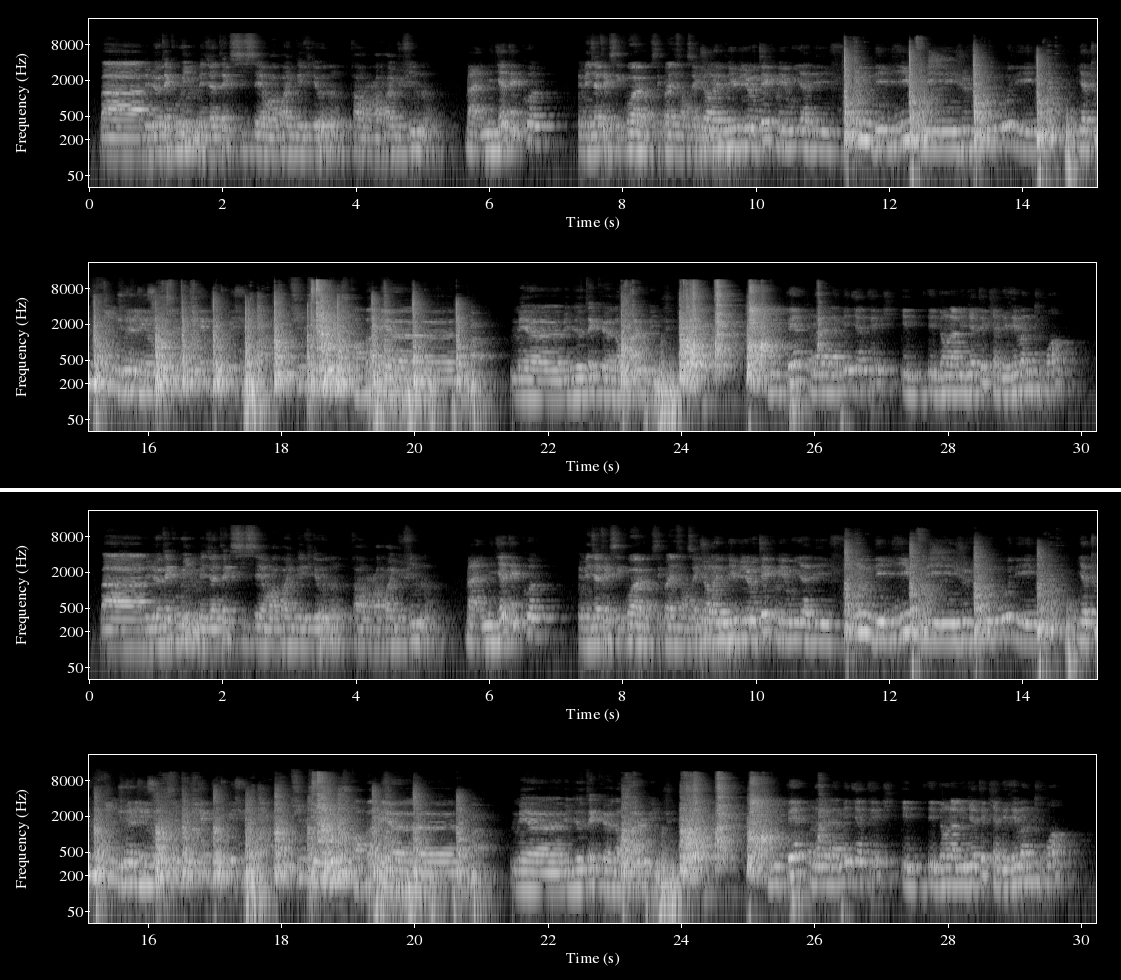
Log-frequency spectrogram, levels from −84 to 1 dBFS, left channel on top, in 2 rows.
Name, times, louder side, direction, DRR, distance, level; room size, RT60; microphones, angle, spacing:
voice 1, 0.2-5.1 7.3-9.6 15.3-16.4 18.1-20.7 21.4-23.8, equal, 60° left, -10 dB, 0.7 m, -28 dB
voice 2, 5.7-6.8 9.2-14.4 14.8-16.1 16.4-17.8 25.3-29.7, right 2 dB, ahead, -4 dB, 0.5 m, -29 dB
sound 1, 11.3-11.7 12.3-12.7 13.3-13.6 14.2-14.8 15.2-15.6 16.1-21.0 23.1-25.8 26.0-26.4, left 3 dB, 80° left, 0.3 m, -23 dB
2.3 x 2.2 x 2.6 m, 0.77 s
head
